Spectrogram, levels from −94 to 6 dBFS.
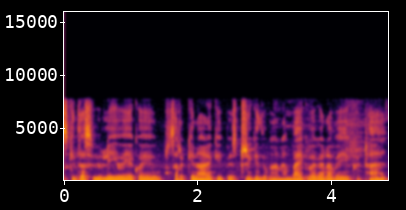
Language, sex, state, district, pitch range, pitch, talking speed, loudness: Hindi, male, Delhi, New Delhi, 105-110 Hz, 105 Hz, 210 wpm, -19 LUFS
